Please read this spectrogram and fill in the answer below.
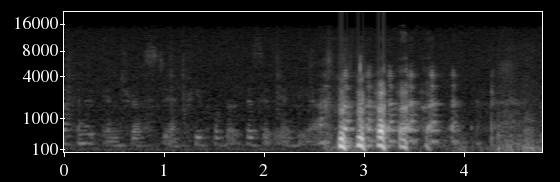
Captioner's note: laughs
